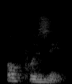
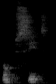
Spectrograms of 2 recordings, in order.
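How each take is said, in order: First: The word is said with all three syllables. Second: The word is squeezed into two syllables. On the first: The speaker calls it right. "that's what you should say" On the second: The speaker calls it wrong. "I used to say opsit"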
